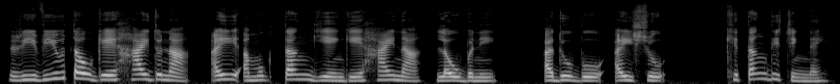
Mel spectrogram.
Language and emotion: Manipuri, neutral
